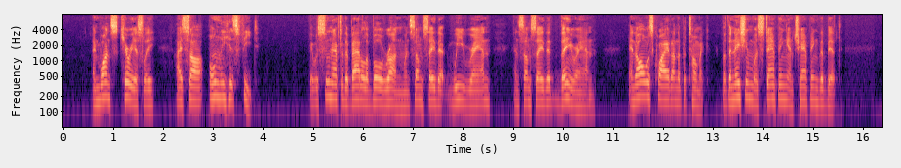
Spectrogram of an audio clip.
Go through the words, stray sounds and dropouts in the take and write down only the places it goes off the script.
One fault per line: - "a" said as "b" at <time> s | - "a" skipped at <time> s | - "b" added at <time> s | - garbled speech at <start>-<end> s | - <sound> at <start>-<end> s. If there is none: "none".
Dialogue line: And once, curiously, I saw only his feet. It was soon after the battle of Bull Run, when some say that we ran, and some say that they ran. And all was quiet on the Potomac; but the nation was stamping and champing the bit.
none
